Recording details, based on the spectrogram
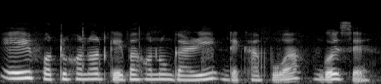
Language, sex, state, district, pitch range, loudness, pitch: Assamese, female, Assam, Sonitpur, 230-255 Hz, -16 LUFS, 240 Hz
